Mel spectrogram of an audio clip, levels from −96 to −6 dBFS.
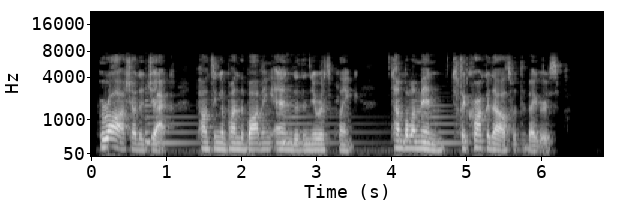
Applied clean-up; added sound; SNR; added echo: none; Plucked string instrument; 17 dB; none.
